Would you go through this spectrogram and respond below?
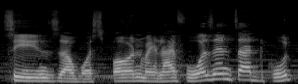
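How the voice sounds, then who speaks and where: A woman's voice: low voice, animated, takes it slowly, soft background music. A woman with a Kenyan accent recounting her life in an interview in simple words. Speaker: trafficking survivor. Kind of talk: interview testimony.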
